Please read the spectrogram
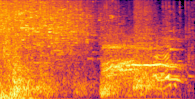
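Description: The glass pane in a door shatters loudly, a bright crashing burst followed by a second wave of tinkling, ringing shards falling and scattering for about two seconds.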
